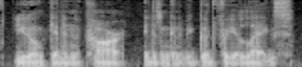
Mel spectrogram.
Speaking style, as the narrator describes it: the man growled

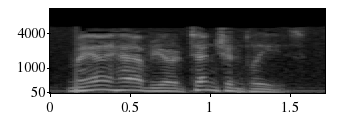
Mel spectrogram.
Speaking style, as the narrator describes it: Teg called out

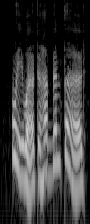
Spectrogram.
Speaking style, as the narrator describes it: Antiak said, her voice remarkably mild in the circumstances

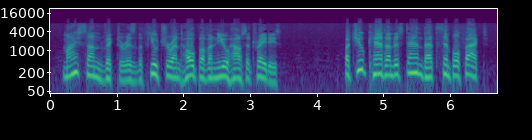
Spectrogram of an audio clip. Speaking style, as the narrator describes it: Kylia snapped

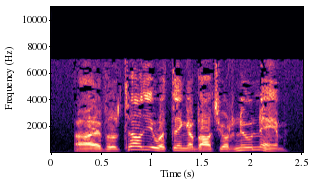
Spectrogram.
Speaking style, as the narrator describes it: Stilgar said

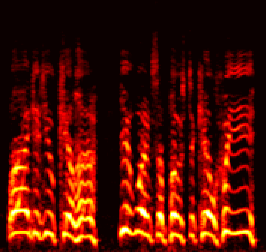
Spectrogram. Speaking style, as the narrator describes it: with frantic rage, screaming

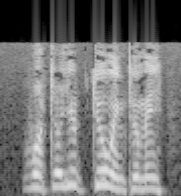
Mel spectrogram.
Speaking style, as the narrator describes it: Hate gasped

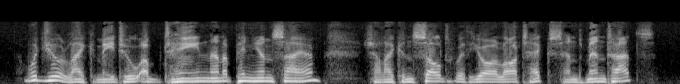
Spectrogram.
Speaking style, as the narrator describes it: With an exaggerated sigh of forced patience, Fenring said

